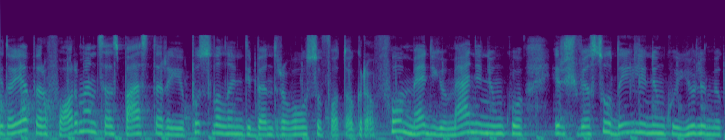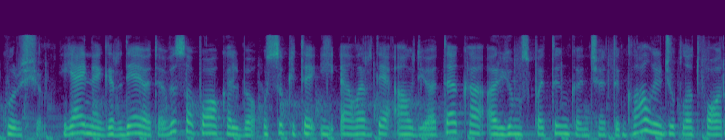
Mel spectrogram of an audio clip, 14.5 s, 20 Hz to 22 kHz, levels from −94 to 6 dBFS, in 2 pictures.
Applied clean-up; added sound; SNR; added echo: none; none; none; none.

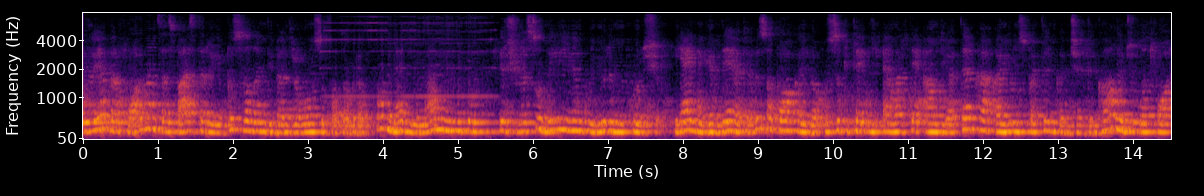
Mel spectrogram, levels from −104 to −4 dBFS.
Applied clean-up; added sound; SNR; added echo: neural separator model SepFormer DNS4.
